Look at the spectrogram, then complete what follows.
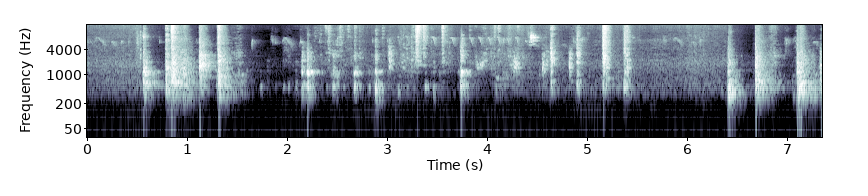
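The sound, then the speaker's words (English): Food-processed pecan nuts and buckwheat kernels are tipped into a dry mix bowl, making many irregular rattling clicks and light taps that come in uneven clusters of varying loudness. “the now food processed pecan nuts and the buckwheat kernels. So they're all going now into the dry mix bowl.”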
